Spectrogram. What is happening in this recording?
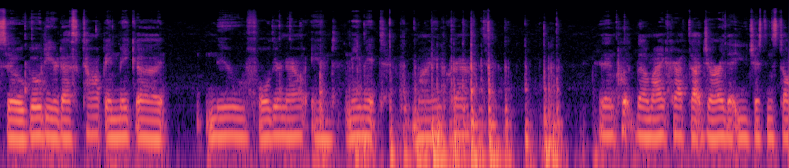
A man talks while a keyboard is typed and a mouse clicked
